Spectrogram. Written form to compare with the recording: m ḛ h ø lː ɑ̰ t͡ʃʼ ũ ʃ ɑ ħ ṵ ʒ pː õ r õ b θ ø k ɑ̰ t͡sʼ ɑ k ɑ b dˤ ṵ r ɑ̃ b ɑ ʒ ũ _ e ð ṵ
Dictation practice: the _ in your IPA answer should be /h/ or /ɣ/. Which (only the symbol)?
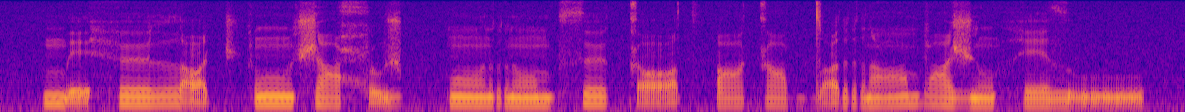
h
